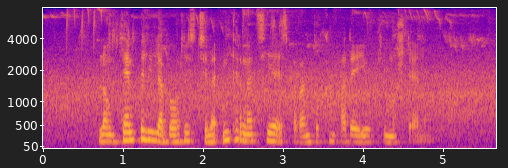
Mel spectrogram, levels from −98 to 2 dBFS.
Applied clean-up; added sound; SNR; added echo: none; Bird vocalization, bird call, bird song; 10 dB; none.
